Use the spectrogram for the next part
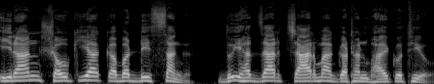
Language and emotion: Nepali, neutral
